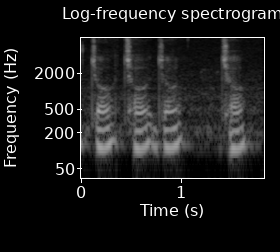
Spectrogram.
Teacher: च वर्ग में च, छ, ज, झ और य उच्चारण स्थान इसका तालव्य होगा।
